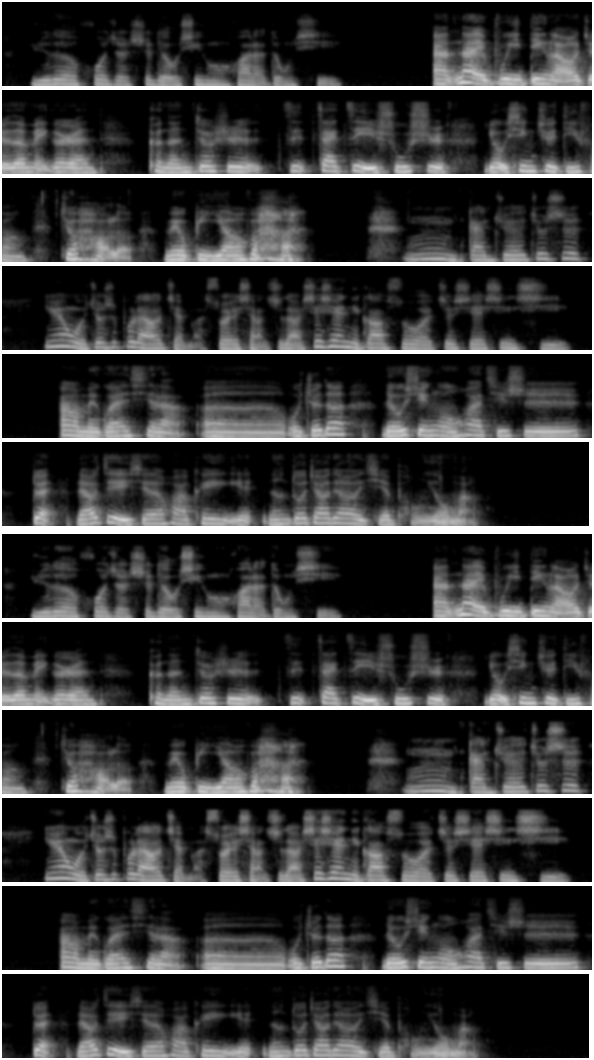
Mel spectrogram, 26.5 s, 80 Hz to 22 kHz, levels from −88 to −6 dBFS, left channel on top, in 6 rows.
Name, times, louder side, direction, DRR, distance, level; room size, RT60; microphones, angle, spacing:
voice 1, 0.2-2.5 11.9-13.2 13.6-17.5, right 1 dB, 35° right, 5.9 m, -34 dB
voice 2, 3.2-5.2 5.5-11.1 11.6-11.8 18.1-22.1 22.4-25.7, equal, 15° left, 3.0 m, -26 dB
head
